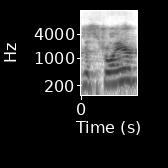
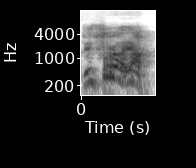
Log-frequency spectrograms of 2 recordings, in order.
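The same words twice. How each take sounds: First: It is said like the ordinary English word. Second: It is said in an altered, unusual way. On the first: The speaker calls it wrong. "you can't pronounce it destroyer because Toho tried to copyright the word destroyer" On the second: The speaker calls it right. "so they now pronounce it destroyer"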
